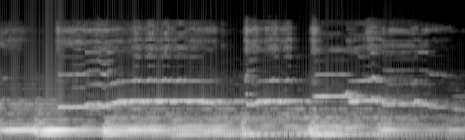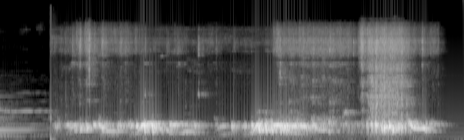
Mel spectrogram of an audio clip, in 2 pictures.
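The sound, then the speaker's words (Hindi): After a few seconds of steady, high tonal sound, a flock of pigeons coos in a low, burbling chorus at a crossroads where people scatter grain for them in the morning, with overlapping calls fairly loud. No one speaks. “कबूतर का झुंड चौराहे पर आता और दिन भर पाप किए हुए मनुष्य द्वारा सुबह सुबह कबूतर को दाना डालने के लिए संत बन जाने वाले अपने गुनाहों को माफ करने के लिए कबूतर के लिए दाना डालते कबूतर दाना चुगते और उड़ जाते”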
